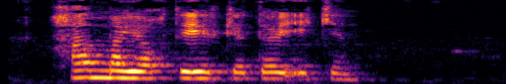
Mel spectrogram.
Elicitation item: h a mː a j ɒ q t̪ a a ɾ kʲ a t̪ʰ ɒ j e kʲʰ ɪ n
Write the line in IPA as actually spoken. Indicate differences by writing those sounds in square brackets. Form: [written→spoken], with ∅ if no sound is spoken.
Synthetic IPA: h a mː a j ɒ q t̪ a [a→e] ɾ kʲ a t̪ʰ ɒ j e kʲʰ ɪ n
